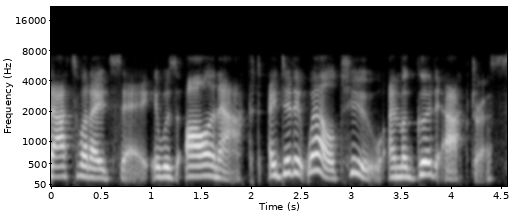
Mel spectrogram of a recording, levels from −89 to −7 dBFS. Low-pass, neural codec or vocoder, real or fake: 7.2 kHz; none; real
